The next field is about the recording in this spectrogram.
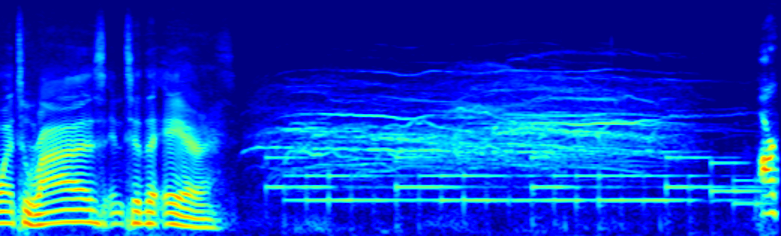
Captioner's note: excited screaming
